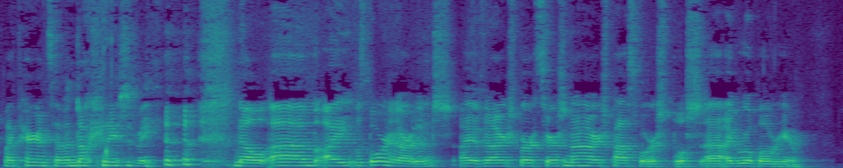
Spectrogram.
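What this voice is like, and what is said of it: Irish accent. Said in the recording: “an Irish accent ... you never lost the accent”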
